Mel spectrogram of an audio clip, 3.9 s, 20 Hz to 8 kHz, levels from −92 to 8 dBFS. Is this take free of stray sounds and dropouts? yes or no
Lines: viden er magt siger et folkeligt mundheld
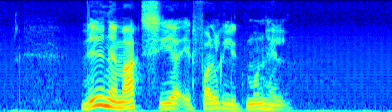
yes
